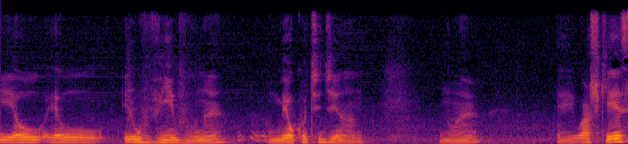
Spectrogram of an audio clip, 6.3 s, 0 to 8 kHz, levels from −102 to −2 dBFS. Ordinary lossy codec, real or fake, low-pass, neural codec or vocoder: none; real; 7.2 kHz; none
